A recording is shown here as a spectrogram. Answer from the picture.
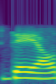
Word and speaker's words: Dayle: a website which is Dale d a y l e Dale s c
